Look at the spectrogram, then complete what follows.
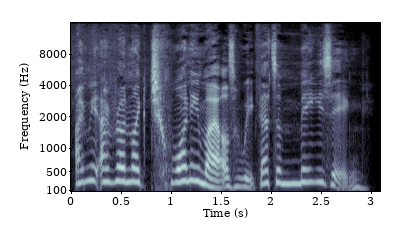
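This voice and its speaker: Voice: sits high, sing-song, fairly quick, no echo, studio quality. A podcast host asking short, curious questions in a casual interview.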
